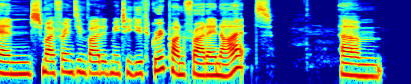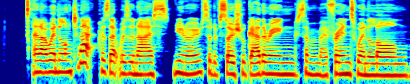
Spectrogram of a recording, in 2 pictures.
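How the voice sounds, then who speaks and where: A woman's medium-pitched voice at a moderate pace, fairly even in intonation, dry and close with no echo, on a very clean recording with a silent background. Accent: Australian. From Australia, south coast of New South Wales. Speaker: emergency physician. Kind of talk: interview.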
